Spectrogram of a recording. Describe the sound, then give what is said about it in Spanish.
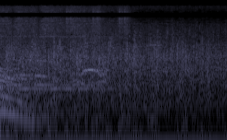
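Audience applause at a live dance-band show honoring mothers: a dense, steady wash of hand clapping that thins and fades slightly toward the end, with no clear talk. “Muchísimas gracias por los aplausos.”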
